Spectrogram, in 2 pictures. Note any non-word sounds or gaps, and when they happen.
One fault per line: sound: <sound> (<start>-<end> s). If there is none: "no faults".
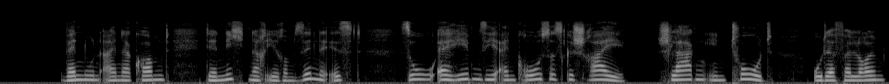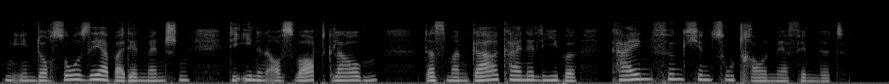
sound: dropout (12.0-12.1 s)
